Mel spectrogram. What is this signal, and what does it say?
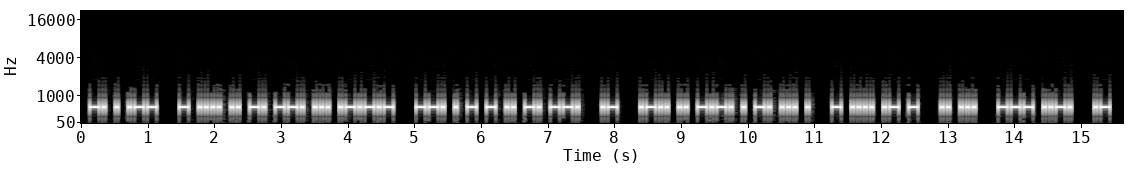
Morse code, heard as a keyed tone, about 25 wpm, 600 Hz. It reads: NEW THINGS. GETTING A LICENSE THAT IS OF A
